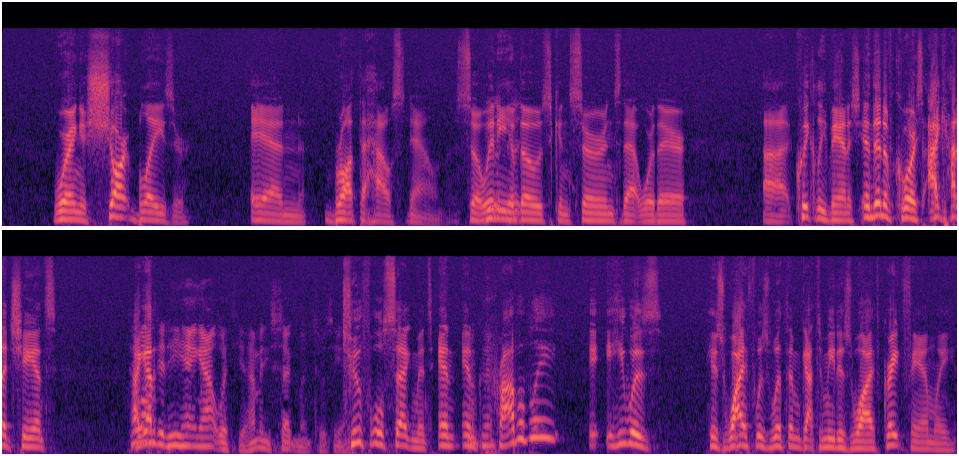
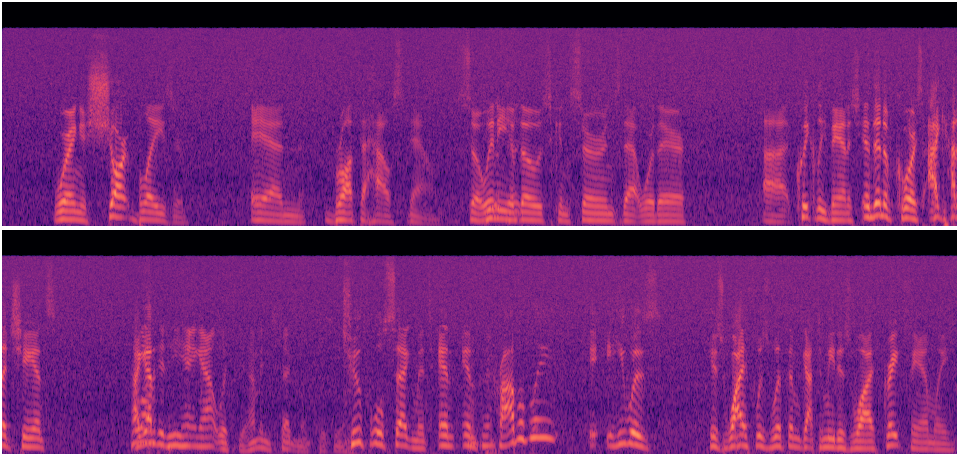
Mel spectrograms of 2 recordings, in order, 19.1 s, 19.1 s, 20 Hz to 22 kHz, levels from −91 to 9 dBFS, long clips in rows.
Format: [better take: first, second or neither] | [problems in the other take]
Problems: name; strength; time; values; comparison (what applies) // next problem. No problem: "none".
first | hiss; loud; throughout; 8 dB below the speech; faint in the first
